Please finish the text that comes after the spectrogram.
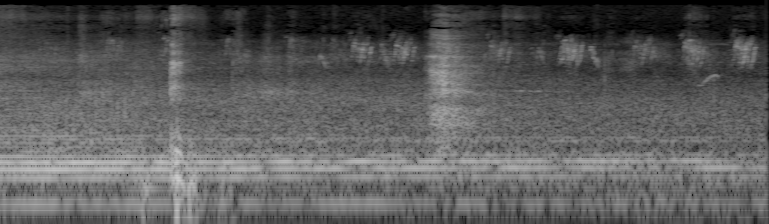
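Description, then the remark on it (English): A car engine rumbles steadily as the car rolls past, driving around a person walking in the middle of a road lined with parked cars and no sidewalk, with a brief clunk and a swelling whoosh midway, while birds chirp faintly in the background. “I'm walking in the middle of the road because there's like cars parked on the side of the road and there's really no sidewalk, so I'm like kind of walking in the middle of the road and the car's like going all the way around me.”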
